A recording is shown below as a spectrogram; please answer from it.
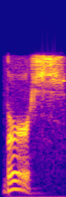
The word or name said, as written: burse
